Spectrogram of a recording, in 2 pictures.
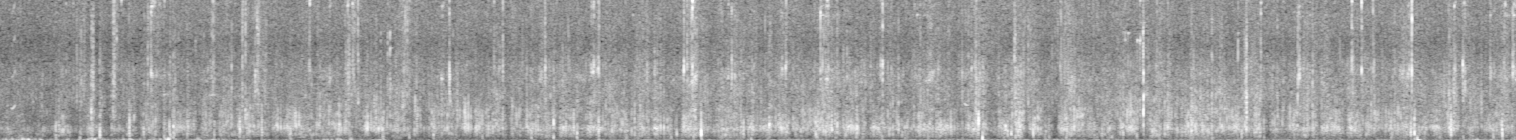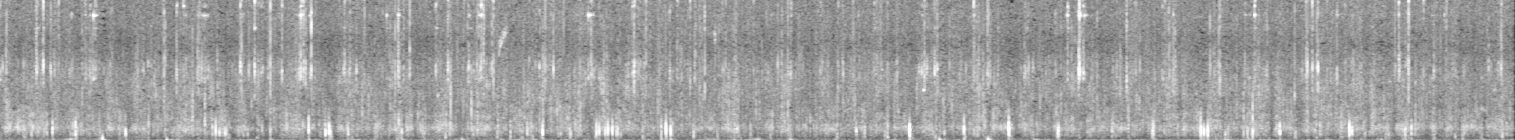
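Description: A horse's hooves walking on a dirt trail: a steady run of irregular clip-clop steps, with wind rumbling low on the microphone.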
